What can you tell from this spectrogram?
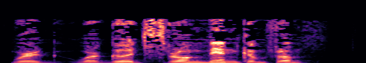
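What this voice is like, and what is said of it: Poor attempt at British accent. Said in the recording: “That was a terrible accent. ... I was trying to do a pan-British accent.”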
